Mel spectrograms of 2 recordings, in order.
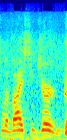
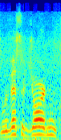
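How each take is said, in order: First: "Lavisi Jordan" said "la-VY-see JUR-dan"; long i in Lavisi, Jordan turned to "Jurdan"; local pronunciation. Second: "Lavissa Jordan" with short i, "la-VISS-a"; name as written. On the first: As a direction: say "Lavisi Jordan" the old family way. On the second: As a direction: Lavissa ending in "ah", Jordan as "JOR-dan". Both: Shown as a demonstration. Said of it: "It was pronounced Lavisi Jordan".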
